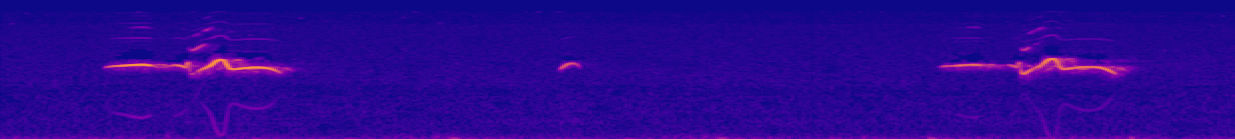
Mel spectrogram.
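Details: Gray Monjita (monjita gris), one of Argentina's common birds, gives two high, clear, wavering slurred whistled phrases about four seconds apart, with a brief soft note between them; nothing else is heard.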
